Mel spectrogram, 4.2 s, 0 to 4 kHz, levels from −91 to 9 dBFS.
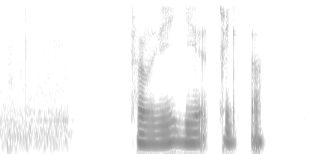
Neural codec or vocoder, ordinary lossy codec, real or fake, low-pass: none; none; real; 3.6 kHz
